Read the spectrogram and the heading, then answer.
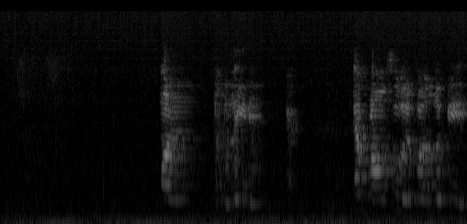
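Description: A phone acts up with a few short bursts of warbling, chirpy electronic noise, fairly quiet against a steady low background hum.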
